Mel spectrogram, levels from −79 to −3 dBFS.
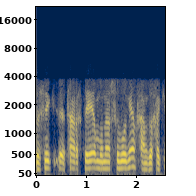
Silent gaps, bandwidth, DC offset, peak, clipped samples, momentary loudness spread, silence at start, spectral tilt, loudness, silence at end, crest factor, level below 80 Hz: none; 3.9 kHz; under 0.1%; 0 dBFS; under 0.1%; 4 LU; 0 s; -6 dB/octave; -13 LUFS; 0 s; 12 dB; -46 dBFS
